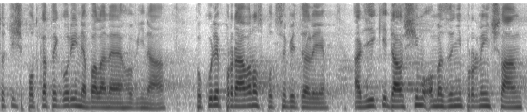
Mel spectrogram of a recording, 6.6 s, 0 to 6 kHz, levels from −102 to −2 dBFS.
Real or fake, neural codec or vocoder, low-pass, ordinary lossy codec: real; none; 5.4 kHz; MP3, 48 kbps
